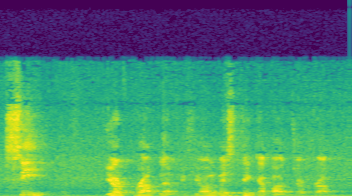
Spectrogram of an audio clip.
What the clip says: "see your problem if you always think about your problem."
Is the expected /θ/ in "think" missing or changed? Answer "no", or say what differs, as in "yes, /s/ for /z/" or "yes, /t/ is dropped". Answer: yes, /t/ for /θ/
